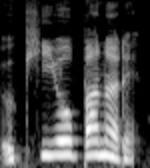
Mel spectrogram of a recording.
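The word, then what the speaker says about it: 浮世離れ: So ukiyo, like this world, you know, ukiyo, and it has hanare, but it's pronounced ukiyo banare.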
